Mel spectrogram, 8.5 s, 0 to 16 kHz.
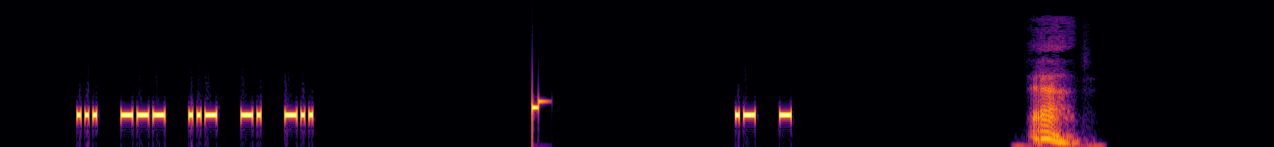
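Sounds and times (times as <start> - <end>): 
rapid Morse code beeps at 45 words per minute in a single steady tone: 0.5 - 2.1
speech: 6.8 - 7.3.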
